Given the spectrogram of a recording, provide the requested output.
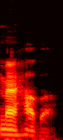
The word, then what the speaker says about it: merhaba: internet texting, internet speech, you can also see it spelled like merhaba, because saying merhaba is a bit mouthful, so we simply say merhaba. We drop the he letter in the middle. Yes, Mera, that's what I am doing right now.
